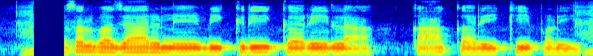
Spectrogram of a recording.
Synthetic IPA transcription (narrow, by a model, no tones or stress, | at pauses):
ɐsəlbad͡ʒaːɾmẽʋɪkɾikəɾeːla | ka̰kəɾekipəɽiː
